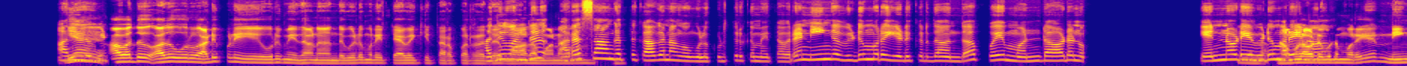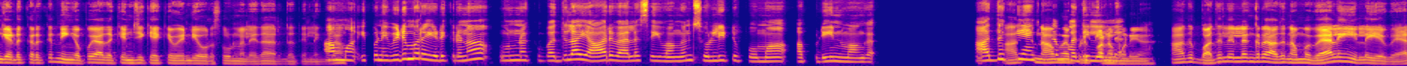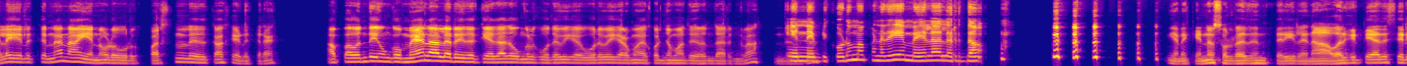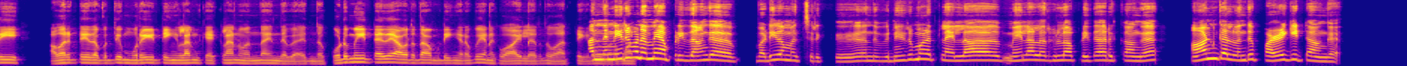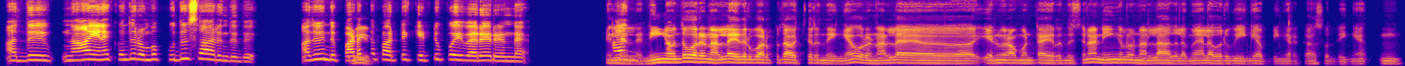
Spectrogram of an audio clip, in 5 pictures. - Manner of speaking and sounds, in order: laugh; tapping; "நிறுவனத்தில" said as "நிறுமனத்தில"; in English: "என்வைரன்மென்ட்டா"
- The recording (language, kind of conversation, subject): Tamil, podcast, உங்கள் முதல் வேலை அனுபவம் உங்கள் வாழ்க்கைக்கு இன்றும் எப்படி உதவுகிறது?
